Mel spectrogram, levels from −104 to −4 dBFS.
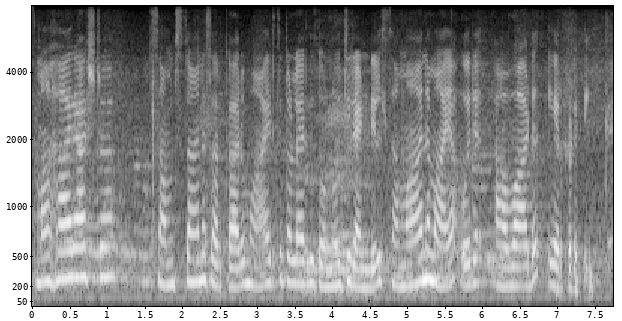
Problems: continuous background conversations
